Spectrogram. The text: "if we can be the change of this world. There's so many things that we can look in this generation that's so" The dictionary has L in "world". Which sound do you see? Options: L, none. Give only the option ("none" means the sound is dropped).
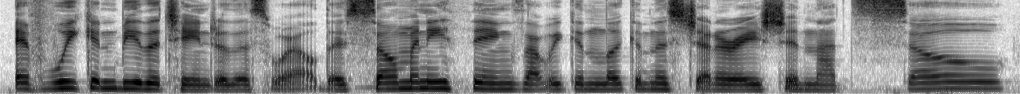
L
